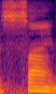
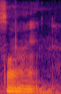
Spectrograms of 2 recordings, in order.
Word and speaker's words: sine: is what's called the sine ratio it's felt SI and I and E on a calculator it's just shorted shorted to SI n they don't call it sin it's pronounced sine and what the sign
